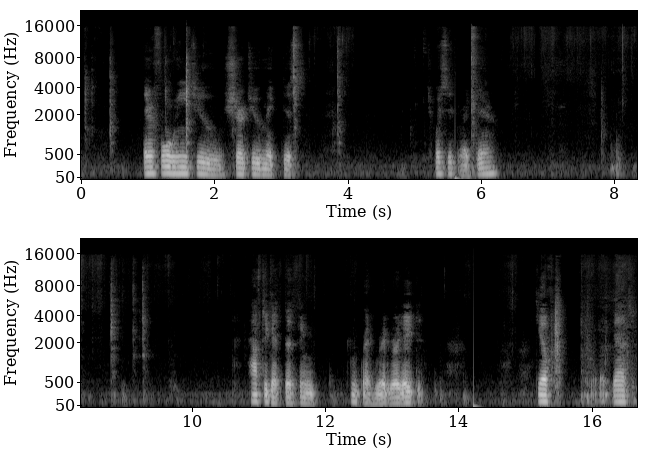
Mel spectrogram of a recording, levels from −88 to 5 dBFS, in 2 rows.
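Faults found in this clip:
DC step at 5.61 s and 14.23 s: low thump, zero-line offset of about -30 dBFS decaying via a 5 Hz high-pass. Unlike a dropout, the sound continues unbroken.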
